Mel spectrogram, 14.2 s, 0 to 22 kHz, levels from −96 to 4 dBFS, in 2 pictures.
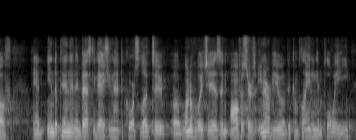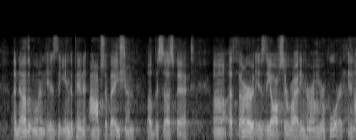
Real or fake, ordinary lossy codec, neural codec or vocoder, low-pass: fake; AAC, 48 kbps; codec, 16 kHz in and 24 kHz out, 1.1 kbps, FireRedTTS-2 codec; 7.2 kHz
